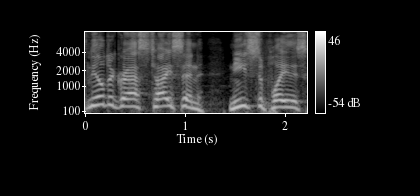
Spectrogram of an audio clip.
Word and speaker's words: deGrasse: It's pronounced deGrasse, right? Yeah, deGrasse. Yeah, I keep thinking Degrassi, but then I start thinking about the show.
